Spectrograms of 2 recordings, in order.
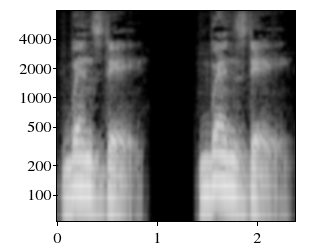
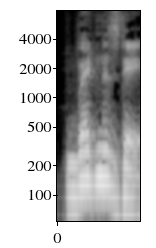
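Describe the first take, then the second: First: वेडनेसडे said as wenz-day, the middle D silent; वेडनेसडे in two syllables, wenz-day; correct pronunciation. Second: वेडनेसडे read with every letter, wed-nes-day; वेडनेसडे said as wed-nes-day, the D sounded; wrong spelling pronunciation वेडनेसडे, D voiced; wrong spelled-out reading. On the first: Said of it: "इसका सही pronunciation है". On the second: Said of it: "बोलेंगे तो गलत होगा". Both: Shown as a demonstration.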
